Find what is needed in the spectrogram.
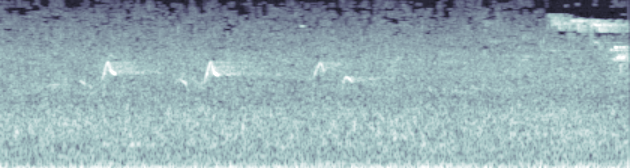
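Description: Faint woodland ambience: a low steady hiss with a small bird chirping three times, evenly spaced, then a thin higher twittering starting near the end.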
